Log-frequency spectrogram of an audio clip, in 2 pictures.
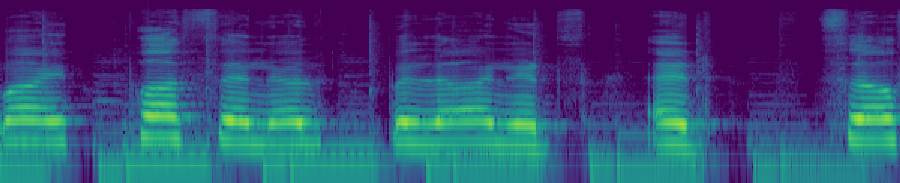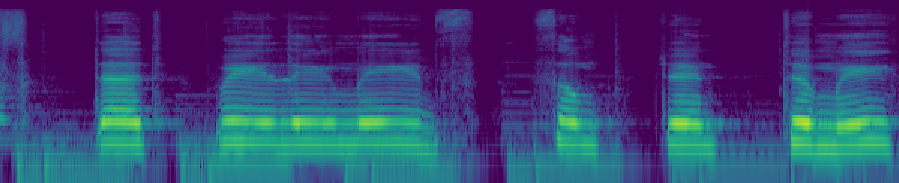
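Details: Young adult male speaker; dysarthric speech in cerebral palsy.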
